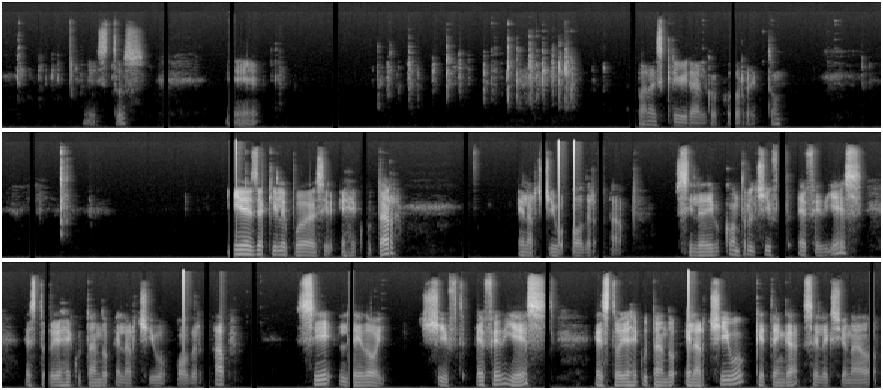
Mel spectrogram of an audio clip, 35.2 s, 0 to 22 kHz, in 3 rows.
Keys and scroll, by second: 22.5 ctrl+shift+F10, 29.8 shift+F10.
